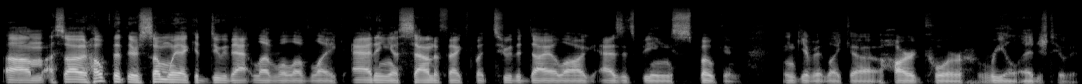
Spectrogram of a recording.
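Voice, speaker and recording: Low-voiced man in a casual panel discussion. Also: fairly even intonation, moderate pace, a bit bright, dry recording, clean studio sound. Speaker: podcast host and audio drama actor.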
